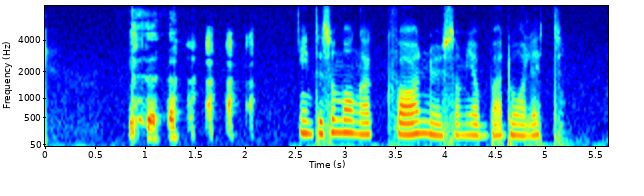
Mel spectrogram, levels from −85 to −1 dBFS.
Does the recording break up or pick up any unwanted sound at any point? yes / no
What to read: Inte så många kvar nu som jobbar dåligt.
yes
